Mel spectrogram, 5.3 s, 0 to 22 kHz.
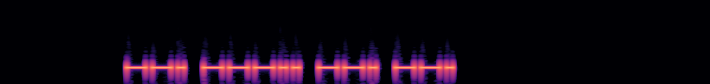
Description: Morse code, heard as a keyed tone, about 25 wpm, 700 Hz. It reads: G8GG
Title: DXCC-100 Call Signs - 4 Characters - Repeated 2x - 25wpm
